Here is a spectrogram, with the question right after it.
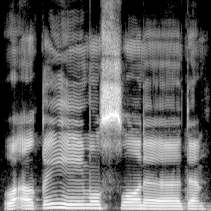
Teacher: صاد کے اوپر تشدید ہے، زور دیں گے، آگے لام کے اوپر کھڑا زبر ہے، ایک اندار میں کھینچیں گے، تا کو نرم سے ادا کریں گے۔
